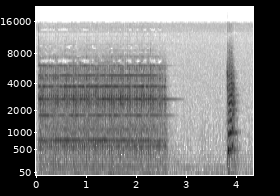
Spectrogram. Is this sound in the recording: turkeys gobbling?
no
